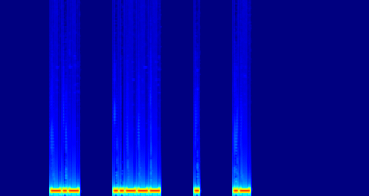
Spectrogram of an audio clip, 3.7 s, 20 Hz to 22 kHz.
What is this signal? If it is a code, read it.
Morse code, heard as a keyed tone, about 40 wpm, spaced as for 19 wpm, 700 Hz. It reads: K2EA
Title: USA Call Signs - 4x Character Spacing - 40wpm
